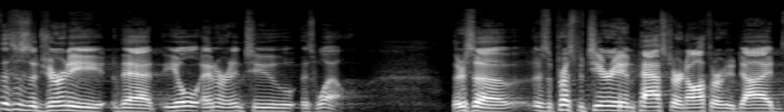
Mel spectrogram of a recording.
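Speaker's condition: No condition

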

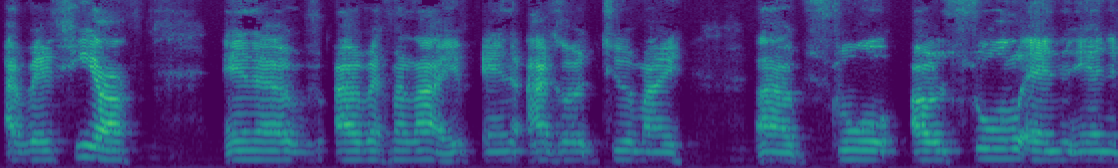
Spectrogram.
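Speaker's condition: Down syndrome; congenital

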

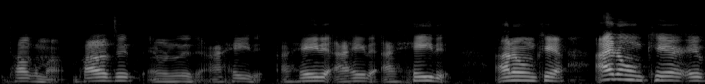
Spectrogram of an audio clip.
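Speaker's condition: Cerebral palsy; not slow

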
